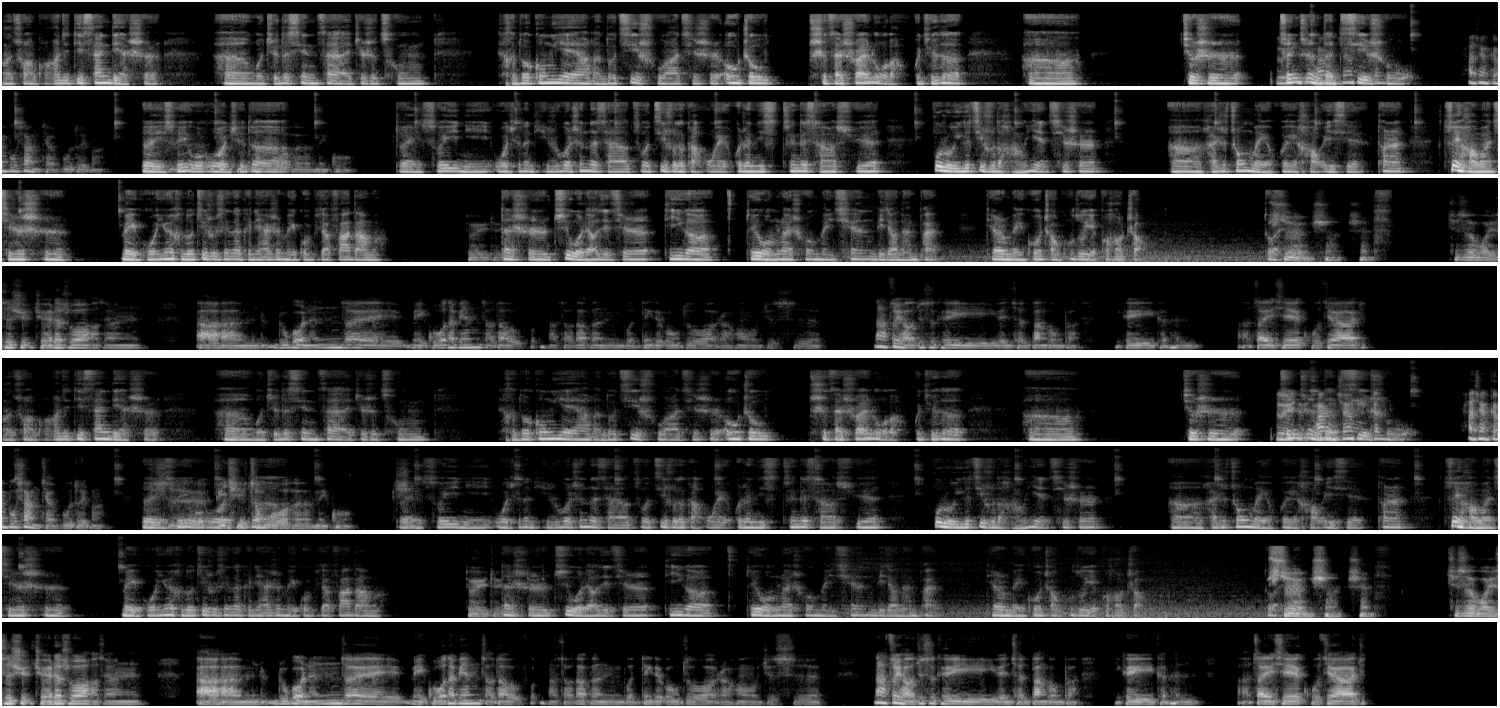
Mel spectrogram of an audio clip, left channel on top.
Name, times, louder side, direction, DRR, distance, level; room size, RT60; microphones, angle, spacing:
voice 1, 0.0-1.8 2.1-4.4 5.0-7.7 8.1-9.9 10.2-10.8 11.8-12.4 12.8-14.1 16.4-17.8 18.9-23.8 24.3-26.0 26.6-30.6 31.1-33.8 34.9-37.1 37.4-39.3 39.8-41.4 42.5-42.7 43.6-43.8, left 4 dB, 40° left, 0.5 m, -21 dB
Tick-tock, 12.6-31.6, left 4 dB, 25° left, 2.3 m, -47 dB
voice 2, 12.7-13.9 14.6-16.0 16.6-18.5 18.9-19.2 34.6-35.3 42.6-43.7 44.4-53.1 53.6-56.9 57.2-58.5, right 5 dB, 45° right, 0.3 m, -25 dB
sound 1, 38.2-43.2, equal, 30° right, 1.3 m, -41 dB
7.6 x 6.5 x 2.4 m
head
